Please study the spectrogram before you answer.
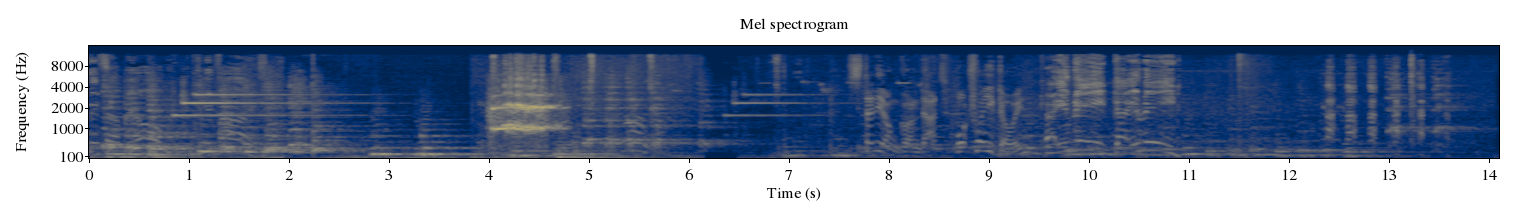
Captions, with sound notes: (Screeching brakes) Steady on Grandad! Watch where you're going! Can't you read? Can't you read? Ha ha ha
